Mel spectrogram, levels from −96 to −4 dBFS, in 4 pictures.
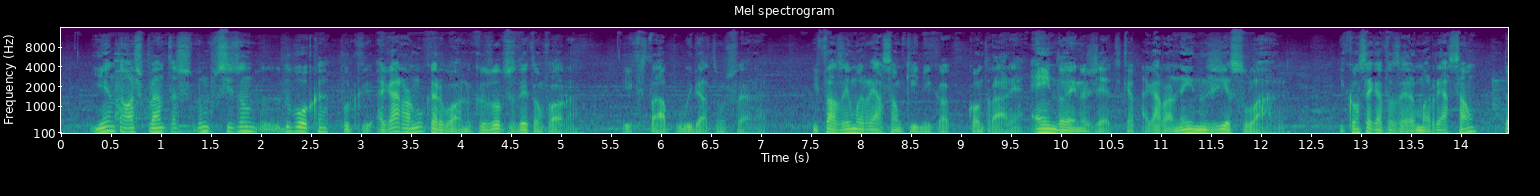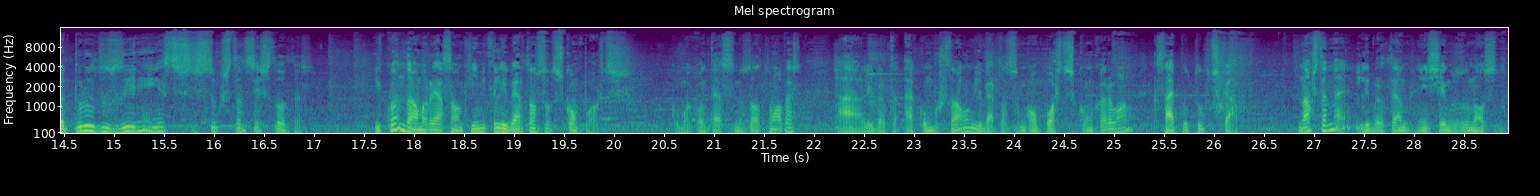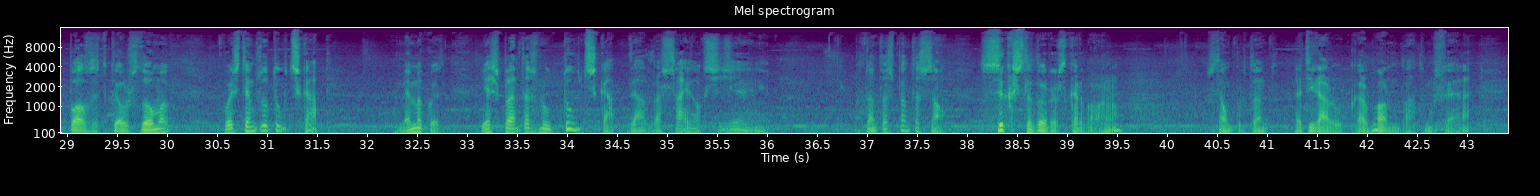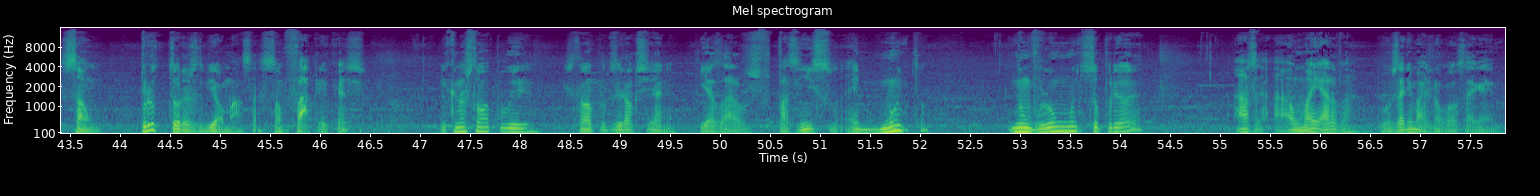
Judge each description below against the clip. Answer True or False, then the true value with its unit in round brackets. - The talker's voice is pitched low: True (105 Hz)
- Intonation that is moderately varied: False (6.7 semitones)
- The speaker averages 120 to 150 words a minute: False (160 wpm)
